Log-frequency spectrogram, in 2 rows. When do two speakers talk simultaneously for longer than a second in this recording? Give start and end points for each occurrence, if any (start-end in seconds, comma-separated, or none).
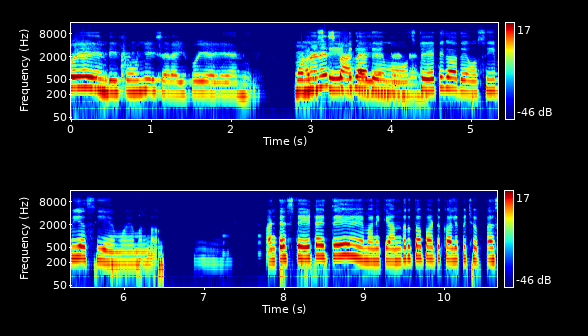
3.0-4.5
